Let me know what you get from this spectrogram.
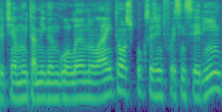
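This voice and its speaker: Speaking with a Brazilian accent, a man has a medium pitch. He goes at a very fast pace. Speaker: exchange student. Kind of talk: interview. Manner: animated.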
